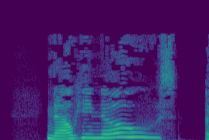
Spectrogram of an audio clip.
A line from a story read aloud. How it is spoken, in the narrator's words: a few fairies exclaimed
